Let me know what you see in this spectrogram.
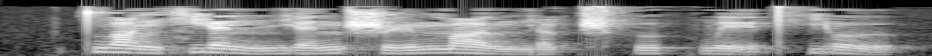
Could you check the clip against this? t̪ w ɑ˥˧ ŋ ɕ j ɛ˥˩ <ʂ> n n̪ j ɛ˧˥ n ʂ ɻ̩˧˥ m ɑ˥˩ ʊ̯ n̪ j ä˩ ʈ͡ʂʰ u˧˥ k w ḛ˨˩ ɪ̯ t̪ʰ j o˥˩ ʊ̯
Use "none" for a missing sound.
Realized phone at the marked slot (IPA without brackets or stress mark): none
